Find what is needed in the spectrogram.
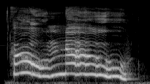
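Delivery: very high cry with a long, stretched-out oh. Winnie looks in the computer room and finds Wilbur missing, crying out. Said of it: "Cried Winnie".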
